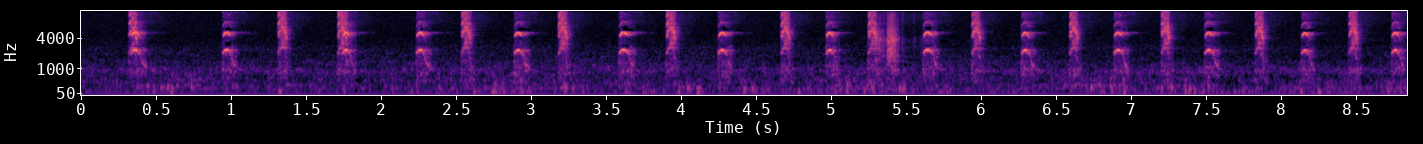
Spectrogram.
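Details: Squirrels communicating in Stanley Park, giving sharp squeaky chirps repeated at a quick steady pace, a little over one a second, each a short high harmonic note; quiet background.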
